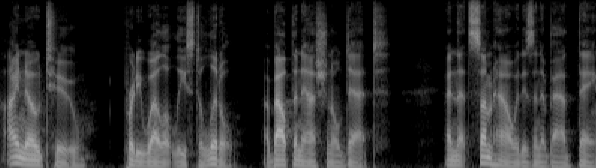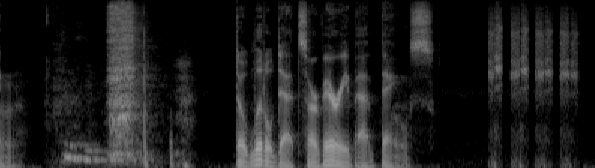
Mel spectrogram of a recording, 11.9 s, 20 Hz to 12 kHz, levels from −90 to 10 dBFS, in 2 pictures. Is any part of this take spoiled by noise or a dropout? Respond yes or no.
yes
